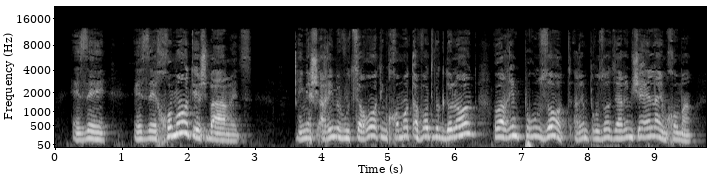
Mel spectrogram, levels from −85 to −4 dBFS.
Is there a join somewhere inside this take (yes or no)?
no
